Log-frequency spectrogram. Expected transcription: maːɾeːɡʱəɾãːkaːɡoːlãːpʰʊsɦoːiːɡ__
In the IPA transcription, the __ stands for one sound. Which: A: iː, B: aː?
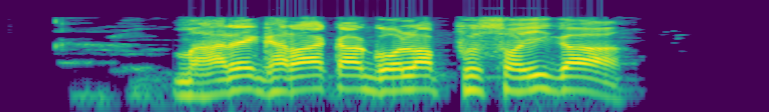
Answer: B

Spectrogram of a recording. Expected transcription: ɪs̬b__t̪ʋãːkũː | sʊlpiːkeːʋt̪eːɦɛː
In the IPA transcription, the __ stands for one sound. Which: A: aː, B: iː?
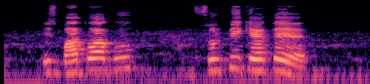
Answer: A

